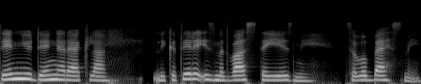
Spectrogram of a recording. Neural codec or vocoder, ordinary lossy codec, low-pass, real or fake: codec, 24 kHz, 0.9 kbps, WavTokenizer, large speech release; none; 7.2 kHz; fake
